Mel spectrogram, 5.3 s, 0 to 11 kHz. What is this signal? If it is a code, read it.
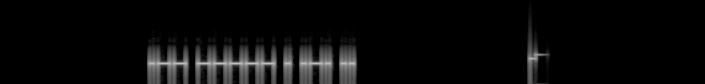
Morse code, heard as a keyed tone, about 40 wpm, 700 Hz. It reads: W0ERI
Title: NA SOTA Chaser Callsigns 40wpm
